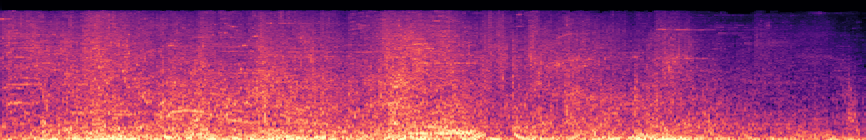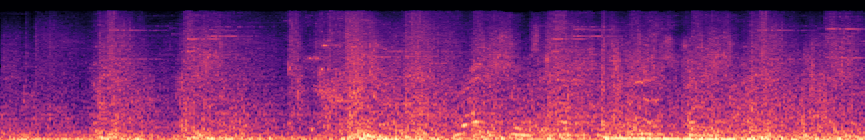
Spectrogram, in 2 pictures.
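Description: Magic blasts, zaps and weapon hits clash in a busy fight.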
